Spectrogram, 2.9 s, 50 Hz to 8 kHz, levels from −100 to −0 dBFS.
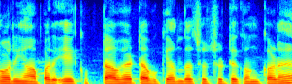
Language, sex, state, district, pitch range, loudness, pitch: Hindi, male, Bihar, West Champaran, 170-180 Hz, -18 LUFS, 175 Hz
